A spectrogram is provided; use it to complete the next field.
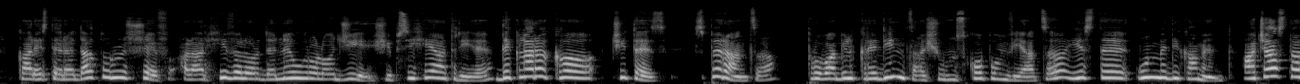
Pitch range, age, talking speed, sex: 240-295 Hz, 20-39, 115 wpm, female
